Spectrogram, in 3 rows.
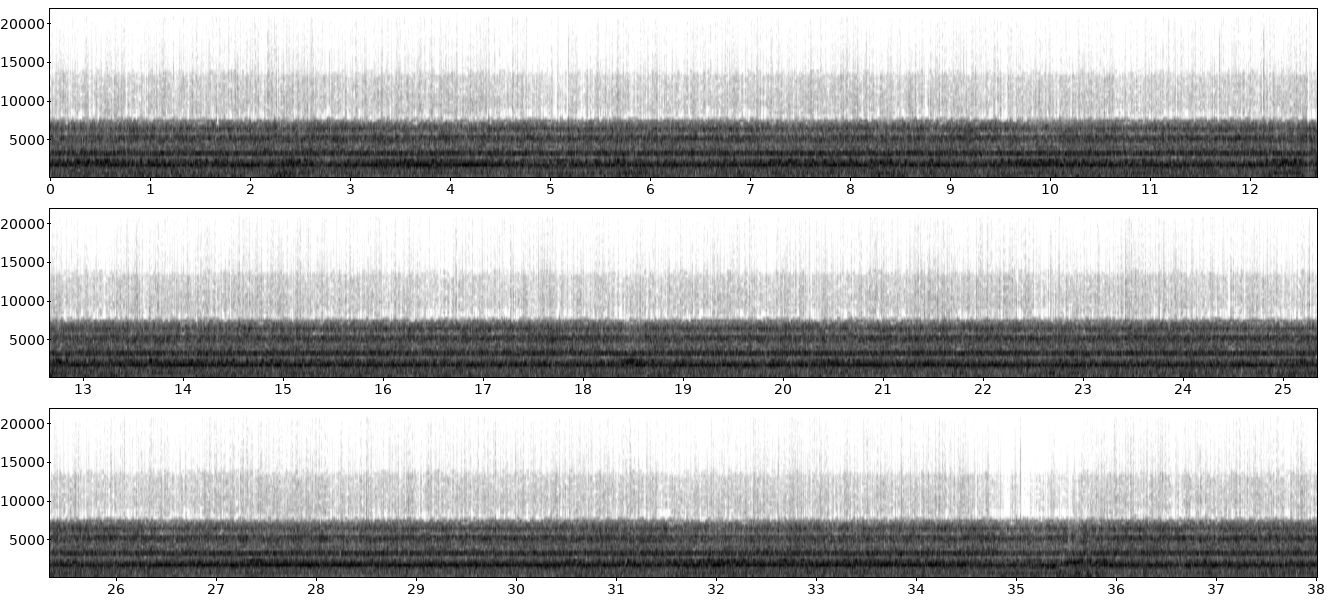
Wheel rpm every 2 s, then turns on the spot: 230, 220, 220, 230, 230, 230, 230, 230, 230, 230, 230, 230, 230, 230, 230, 230, 230, 230, 230.
none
